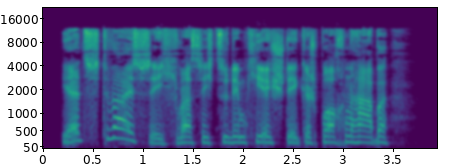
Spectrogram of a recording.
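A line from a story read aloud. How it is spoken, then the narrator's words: Bride calling out. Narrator (German): rief die Braut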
